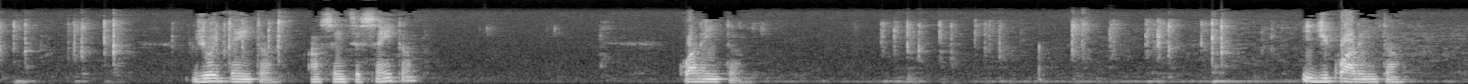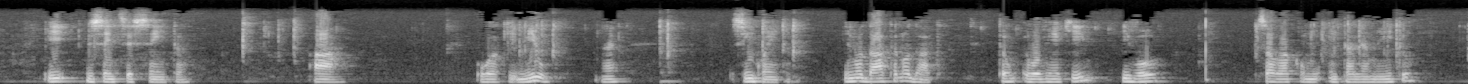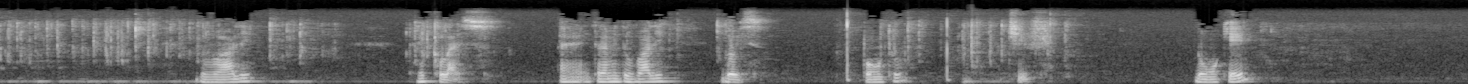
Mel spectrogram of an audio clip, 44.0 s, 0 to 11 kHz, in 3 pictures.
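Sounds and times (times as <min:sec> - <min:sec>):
computer keyboard typing: 0:00.0 - 0:02.9, 0:08.8 - 0:13.1, 0:17.1 - 0:17.8, 0:19.6 - 0:21.6, 0:22.2 - 0:22.8, 0:26.6 - 0:32.8, 0:33.4 - 0:33.8, 0:37.8 - 0:40.2
steady low hum: 0:00.0 - 0:44.0.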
